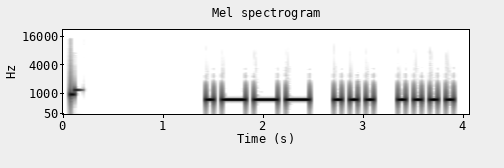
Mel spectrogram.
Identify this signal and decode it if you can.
Morse code, heard as a keyed tone, about 15 wpm, 700 Hz. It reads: JSH
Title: Three Challenging Letter-Number Combinations 15wpm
